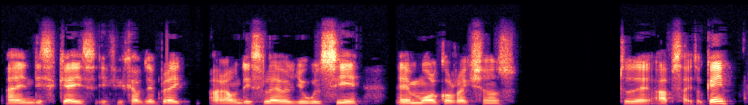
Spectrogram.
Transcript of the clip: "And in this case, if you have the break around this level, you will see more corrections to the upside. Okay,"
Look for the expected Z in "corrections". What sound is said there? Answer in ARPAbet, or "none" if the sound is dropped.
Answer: S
